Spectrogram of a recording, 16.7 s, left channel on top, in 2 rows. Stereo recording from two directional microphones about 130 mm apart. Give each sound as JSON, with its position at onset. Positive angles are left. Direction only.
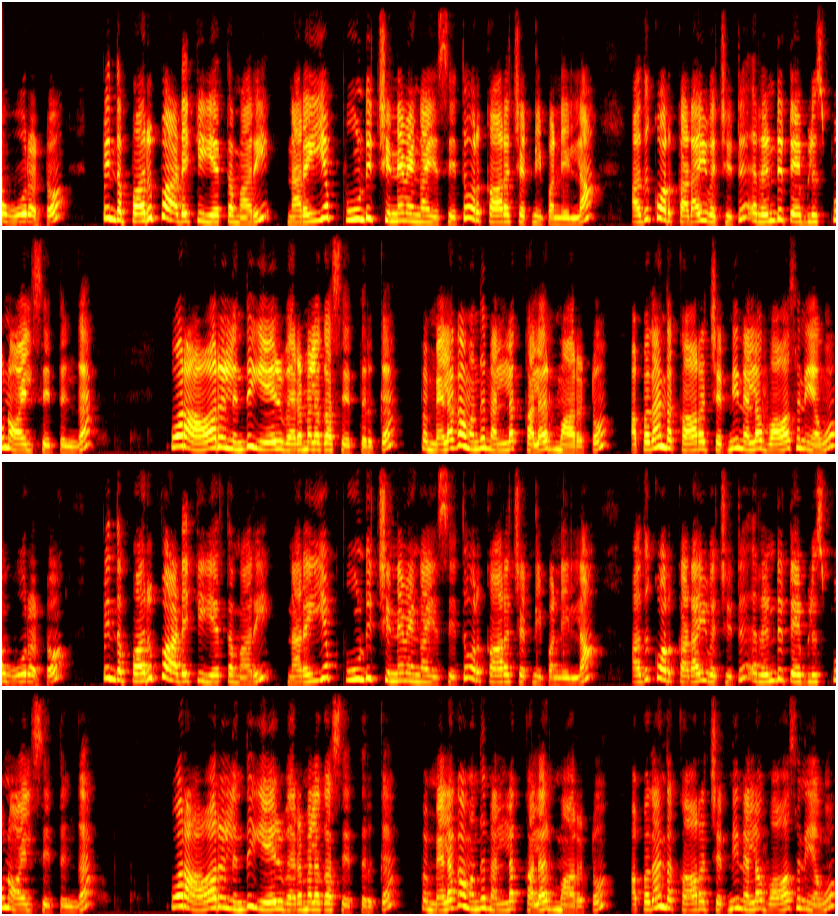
{"t": 0.1, "sound": "speech", "side_deg": 20}
{"t": 0.9, "sound": "speech", "side_deg": 30}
